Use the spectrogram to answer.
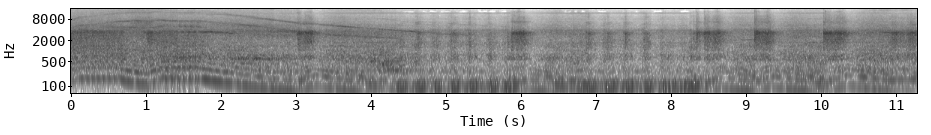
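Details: Diesel in a DervBus project, warm, extractor on; low thudding beat rising and falling with throttle blips, settling back without misses — normal diesel running.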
